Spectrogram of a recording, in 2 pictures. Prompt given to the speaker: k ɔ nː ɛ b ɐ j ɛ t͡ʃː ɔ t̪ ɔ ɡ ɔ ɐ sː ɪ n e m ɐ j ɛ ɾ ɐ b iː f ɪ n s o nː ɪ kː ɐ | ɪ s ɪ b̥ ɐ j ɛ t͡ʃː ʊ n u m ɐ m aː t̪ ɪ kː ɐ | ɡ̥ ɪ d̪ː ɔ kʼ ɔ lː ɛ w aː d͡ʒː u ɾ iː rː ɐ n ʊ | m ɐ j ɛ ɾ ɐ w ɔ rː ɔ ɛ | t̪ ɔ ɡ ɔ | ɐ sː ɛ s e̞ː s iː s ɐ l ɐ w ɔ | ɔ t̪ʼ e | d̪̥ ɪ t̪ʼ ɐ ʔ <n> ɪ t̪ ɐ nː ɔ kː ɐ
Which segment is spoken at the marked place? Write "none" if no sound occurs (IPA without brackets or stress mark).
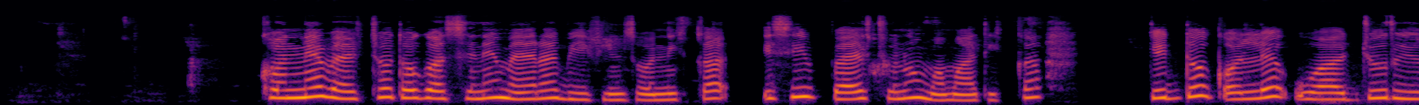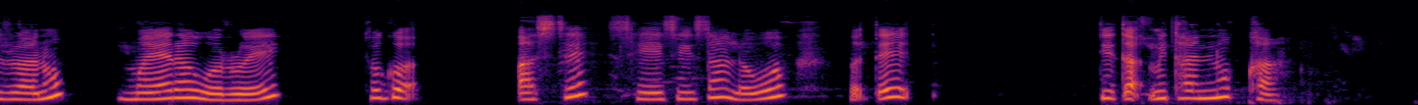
m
